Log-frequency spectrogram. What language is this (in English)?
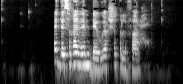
Kabyle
